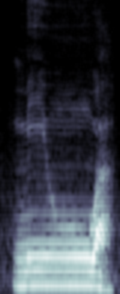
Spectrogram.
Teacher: Boleh masukkan bacaan, skip huruf nun, terus masuk ke dalam huruf waw. Kemudian berserta dengan kadar dengung 2 harakat sekurang-kurangnya. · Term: hukum idgham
